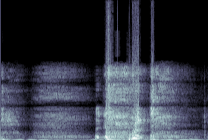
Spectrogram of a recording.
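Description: A man laughing in breathy, noisy bursts, loudest about a second in.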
